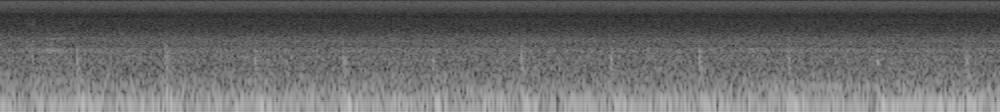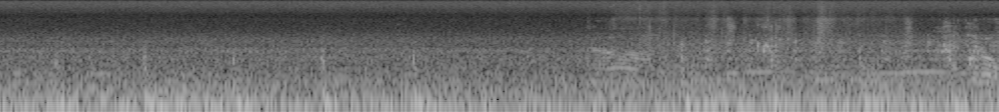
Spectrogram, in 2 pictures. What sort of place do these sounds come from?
car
